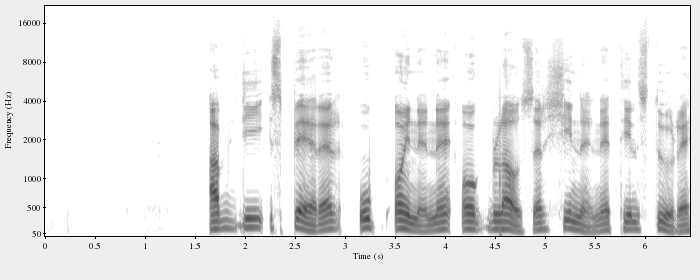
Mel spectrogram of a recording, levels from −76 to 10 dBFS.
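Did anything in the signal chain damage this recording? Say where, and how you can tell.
Yes. A single loud pop at 4.55–4.58 s, right after "sperrer opp øynene og", stands roughly 10 dB above the speech. It is likely an analogue voltage spike, since the speech continues underneath rather than dropping out.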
